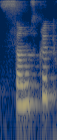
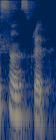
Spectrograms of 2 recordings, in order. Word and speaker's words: संस्कृत: संस्कृत होता है न कि संस्कृत, क्योंकि इसमें सम उपसर्ग लगता है, इसलिए इसका उच्चारण संस्कृत के स्वरूप में होता है।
